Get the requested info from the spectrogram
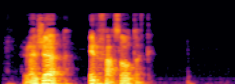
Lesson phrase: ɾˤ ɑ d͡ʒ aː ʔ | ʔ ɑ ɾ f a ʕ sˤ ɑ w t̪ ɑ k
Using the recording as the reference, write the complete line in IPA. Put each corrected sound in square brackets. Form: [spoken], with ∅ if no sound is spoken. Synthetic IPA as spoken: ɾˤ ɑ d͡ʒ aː ʔ | ʔ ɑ ɾ f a ʕ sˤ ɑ w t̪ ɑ k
